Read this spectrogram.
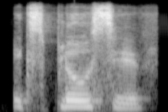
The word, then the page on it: explosive: Indian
